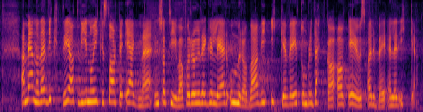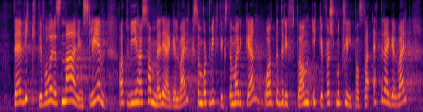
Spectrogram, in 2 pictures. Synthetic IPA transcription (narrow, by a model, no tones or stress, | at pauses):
ʔæɪmeːnəɖ̪ɛæɾʋɪkt̪ɪɑt̪ʋɪnoːɪkːəst̪ɑːʈəɾʔeːɡnəʔɪnɪsɑt̪ʰiːʋɑfɔɾɔɾɛɡʉleːɾəʔʊmɾoːd̪ɑʋɪʔɪkːəʋeɪt̪ʊmbliːd̪ɛkːɑʔɑʋeːʉːsɑɾbæɪʔɛlːəɾɪkːə̰ | d̪̥ɛæɾʋɪkt̪ɪfɔɾʋoːɾəsnæːɾɪŋsliːʋʔɑt̪ʋɪhɑɾsɑmːəɾeːɡəlʋæɾksɔmʋɔʈʋɪkt̪ɪkst̪əmɑɾkəd̪ʔɔɑt̪̚bəd̪ɾɪft̪ɑnʔɪkːəfœʂʈmɔt̪ʰɪlpɑsəʔɛt̪ɾeːɡəlʋæɾk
